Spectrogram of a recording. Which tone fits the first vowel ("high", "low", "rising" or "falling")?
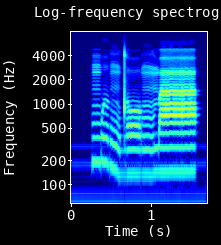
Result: falling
